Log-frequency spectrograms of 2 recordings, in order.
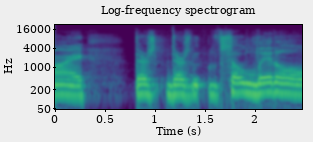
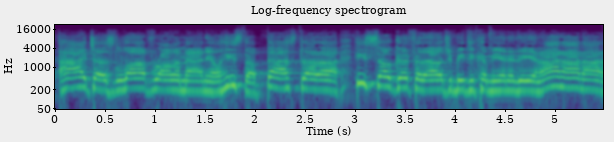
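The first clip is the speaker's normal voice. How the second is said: mock drunk fan; 7 semitones higher than usual. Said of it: "And he's like".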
